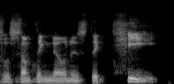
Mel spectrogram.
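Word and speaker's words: qi: something known as the key q i q i it's pronounced key and so the key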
